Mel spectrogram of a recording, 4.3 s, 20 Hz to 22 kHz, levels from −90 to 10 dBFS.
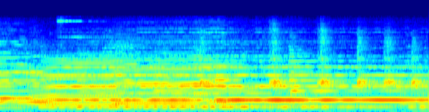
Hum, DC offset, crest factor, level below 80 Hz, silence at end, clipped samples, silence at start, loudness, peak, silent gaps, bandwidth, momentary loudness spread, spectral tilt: none; under 0.1%; 14 dB; -54 dBFS; 0 s; under 0.1%; 0 s; -15 LUFS; -2 dBFS; none; 10.5 kHz; 6 LU; -5.5 dB/octave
